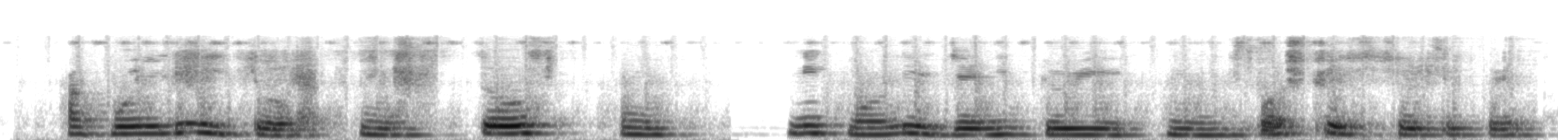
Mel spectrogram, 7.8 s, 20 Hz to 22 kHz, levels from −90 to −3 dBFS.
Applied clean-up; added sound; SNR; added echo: neural separator model SepFormer DNS4.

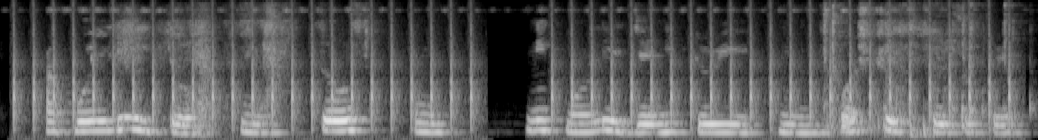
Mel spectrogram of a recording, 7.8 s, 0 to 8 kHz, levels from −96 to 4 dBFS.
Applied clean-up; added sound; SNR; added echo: none; Domestic sounds, home sounds; 11 dB; reverberation time 0.3 s.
